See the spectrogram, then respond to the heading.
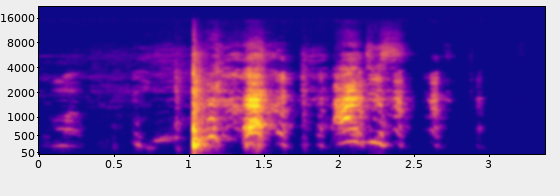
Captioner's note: laugh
